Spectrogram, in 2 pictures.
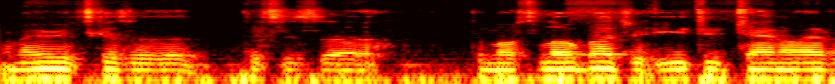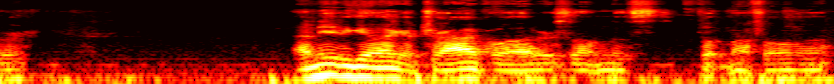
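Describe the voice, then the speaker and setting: A man's very deep, low voice with a dark, mellow tone, fairly even intonation and long, frequent pauses. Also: fairly quick pace. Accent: Southern US. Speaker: livestreamer. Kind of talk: casual livestream chat. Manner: casual, rambling with fillers; quiet, talking low.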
